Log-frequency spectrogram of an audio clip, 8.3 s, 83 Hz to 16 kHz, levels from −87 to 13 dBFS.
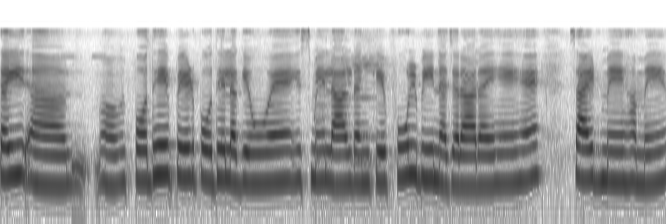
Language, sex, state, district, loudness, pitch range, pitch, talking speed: Hindi, female, Uttar Pradesh, Jalaun, -16 LUFS, 220-245 Hz, 230 Hz, 160 wpm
